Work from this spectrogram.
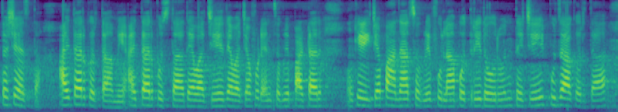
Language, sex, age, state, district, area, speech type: Goan Konkani, female, 30-45, Goa, Tiswadi, rural, spontaneous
